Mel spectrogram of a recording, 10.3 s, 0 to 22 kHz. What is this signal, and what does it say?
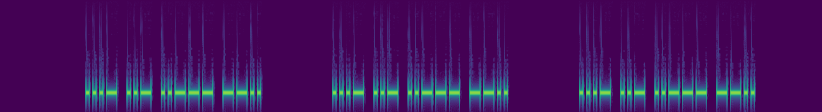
Morse code, heard as a keyed tone, about 28 wpm, 700 Hz. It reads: VU2Z VU2Z VU2Z
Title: DXCC-100 Call Signs - 4 Characters - Repeated 3x - 28wpm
